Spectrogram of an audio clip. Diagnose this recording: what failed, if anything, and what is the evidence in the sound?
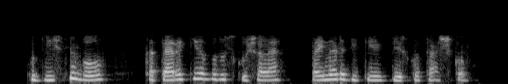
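Codec stage: RealAudio 14.4 codec damage throughout. The speech is muffled and gargly, and the spectrogram is blank above 3.8 kHz and smeared below, fitting an 8 kbit/s coder.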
